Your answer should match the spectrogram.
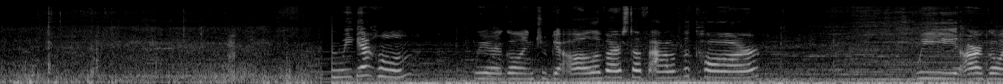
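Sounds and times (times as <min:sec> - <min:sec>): wind rumble on microphone: 0:00.0 - 0:03.3.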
